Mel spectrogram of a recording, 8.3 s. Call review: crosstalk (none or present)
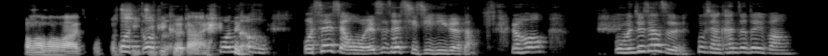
present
